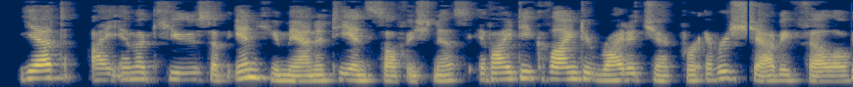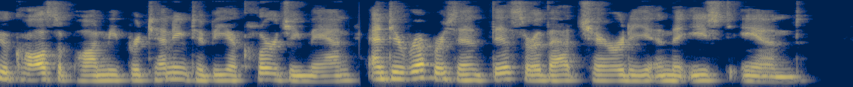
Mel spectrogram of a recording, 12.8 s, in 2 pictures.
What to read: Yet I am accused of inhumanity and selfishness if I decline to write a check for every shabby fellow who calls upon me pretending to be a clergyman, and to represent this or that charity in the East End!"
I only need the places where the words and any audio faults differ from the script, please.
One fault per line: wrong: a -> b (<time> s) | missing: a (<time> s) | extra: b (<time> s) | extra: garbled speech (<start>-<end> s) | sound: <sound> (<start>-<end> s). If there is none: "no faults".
sound: dropout (5.6-5.6 s)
